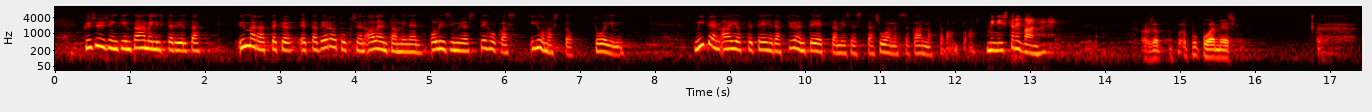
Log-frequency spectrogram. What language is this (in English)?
Finnish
